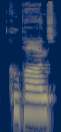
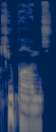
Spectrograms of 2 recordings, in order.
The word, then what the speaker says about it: coupons: see what they say do they say coupons or coupons here's something you might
